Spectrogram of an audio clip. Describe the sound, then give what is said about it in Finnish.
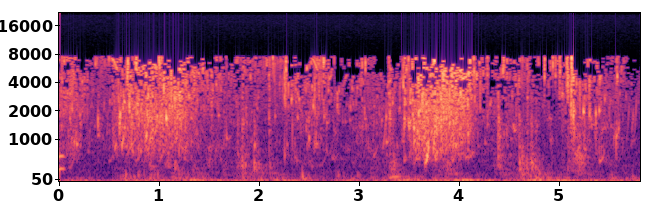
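A boat drawing up to a pier after checking fish traps: continuous sloshing, rumbling water noise mixed with wind buffeting, swelling twice in loudness, with no voices. “Isä tuli veneellä laiturin vierelle.”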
